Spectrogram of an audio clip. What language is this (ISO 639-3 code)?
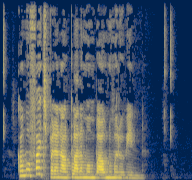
cat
